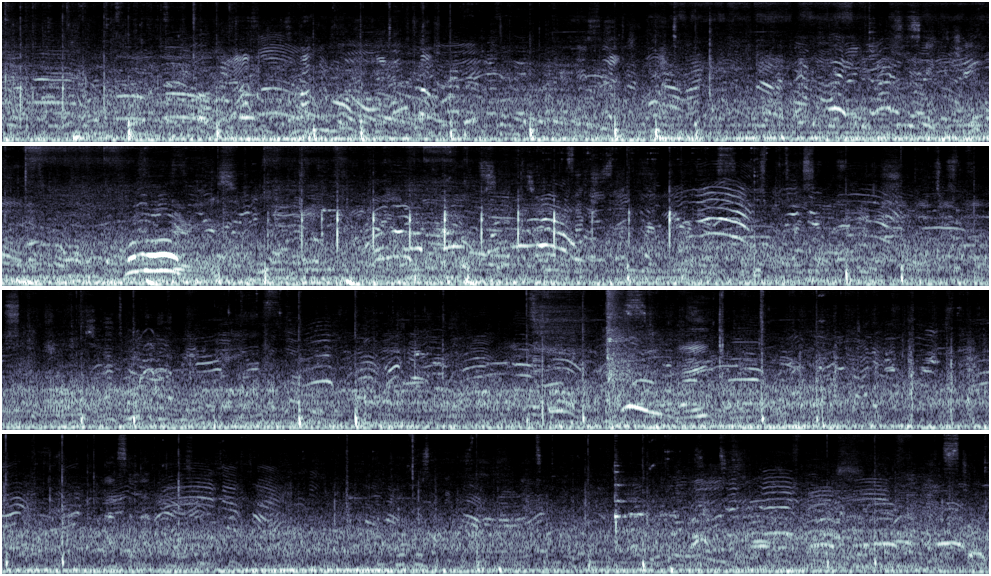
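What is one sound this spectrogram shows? Young girls shout and cheer across an open field.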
